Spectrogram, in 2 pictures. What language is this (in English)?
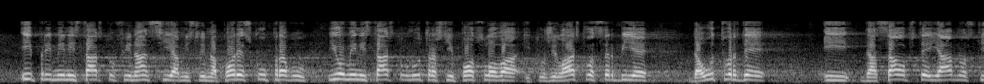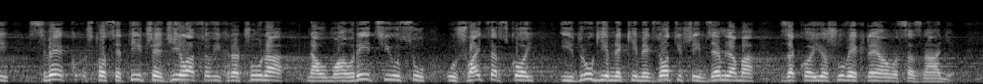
Serbian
